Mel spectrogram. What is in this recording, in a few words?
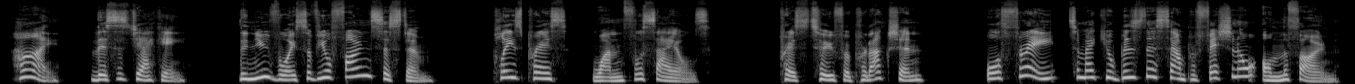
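New Zealand Female Voice Talent Phone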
